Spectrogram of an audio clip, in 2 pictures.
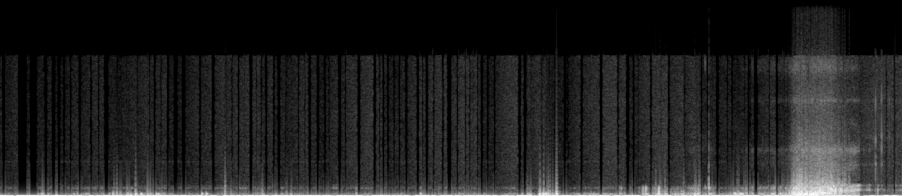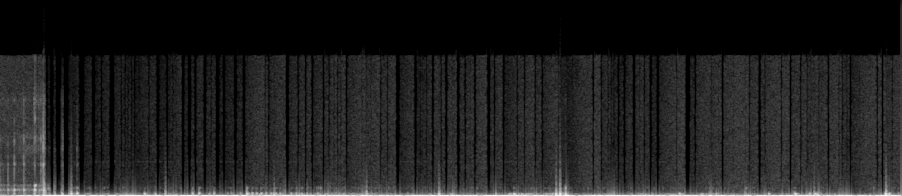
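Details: Loud, near-continuous low gurgling and rumbling bowel sounds through a stethoscope, with one brief louder rushing burst, recorded while eating Mentos and drinking cola; she reports a painful, bloated, swollen stomach.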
